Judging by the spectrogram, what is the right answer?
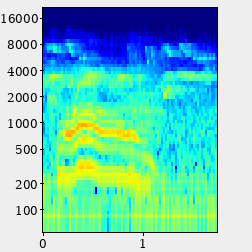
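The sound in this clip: A female superb bird-of-paradise gives her mating call: one drawn-out harmonic note that rises and then falls in pitch. A brief, higher chirp follows it, and no voices are heard.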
